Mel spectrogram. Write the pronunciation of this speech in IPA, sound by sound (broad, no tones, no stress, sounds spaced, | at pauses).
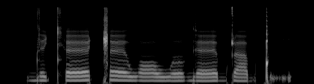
d e cʰ ɛː ǁ ɛː w ɔː w ɤ ɡ ɛː b ʈ aː b ǃ ḭ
